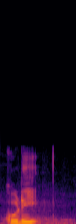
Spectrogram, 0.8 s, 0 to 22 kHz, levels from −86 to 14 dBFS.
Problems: constant background noise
